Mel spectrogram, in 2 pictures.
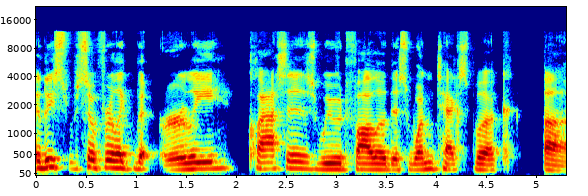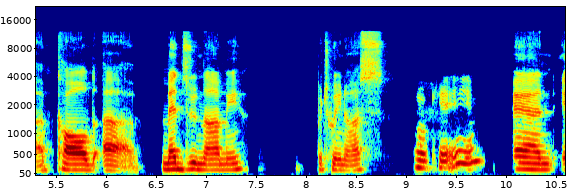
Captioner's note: russian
